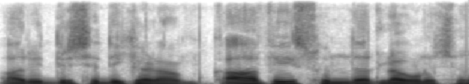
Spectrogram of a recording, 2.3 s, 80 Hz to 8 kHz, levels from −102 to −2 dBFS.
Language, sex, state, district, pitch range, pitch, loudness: Garhwali, male, Uttarakhand, Tehri Garhwal, 120-135 Hz, 125 Hz, -17 LUFS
